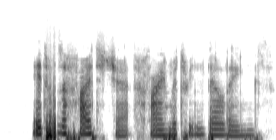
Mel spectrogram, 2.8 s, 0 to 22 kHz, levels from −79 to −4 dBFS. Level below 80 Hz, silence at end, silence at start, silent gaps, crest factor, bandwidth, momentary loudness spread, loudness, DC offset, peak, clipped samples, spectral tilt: -32 dBFS; 0.15 s; 0.35 s; none; 20 dB; 6.6 kHz; 13 LU; -21 LUFS; under 0.1%; 0 dBFS; under 0.1%; -9 dB/octave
